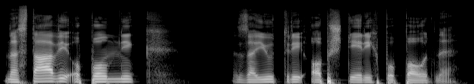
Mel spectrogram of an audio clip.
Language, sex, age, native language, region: Slovenian, male, 18-29, Slovenian, Drava region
